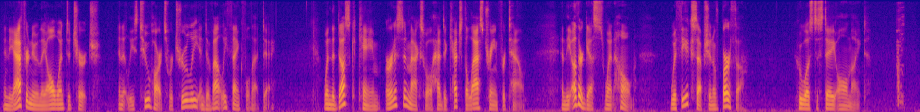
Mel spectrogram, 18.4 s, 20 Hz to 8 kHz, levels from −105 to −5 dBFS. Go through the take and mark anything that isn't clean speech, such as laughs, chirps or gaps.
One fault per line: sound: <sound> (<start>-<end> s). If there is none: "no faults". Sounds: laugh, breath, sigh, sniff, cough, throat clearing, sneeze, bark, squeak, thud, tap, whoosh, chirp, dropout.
sound: sniff (17.9-18.1 s)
